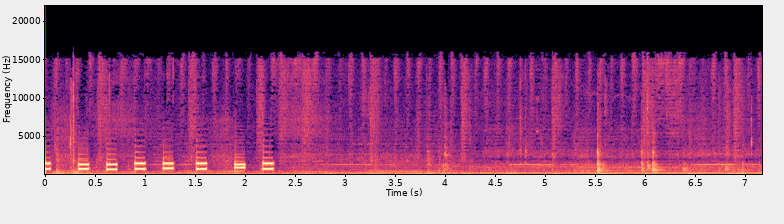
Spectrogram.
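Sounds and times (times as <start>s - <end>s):
DTMF touch-tone beeps dialing a telephone number: 0.0s - 2.3s.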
